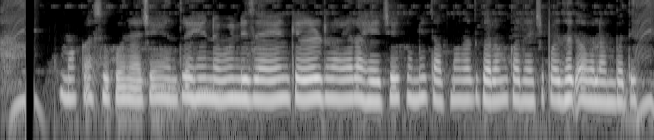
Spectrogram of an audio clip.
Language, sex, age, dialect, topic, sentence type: Marathi, female, 18-24, Varhadi, agriculture, statement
